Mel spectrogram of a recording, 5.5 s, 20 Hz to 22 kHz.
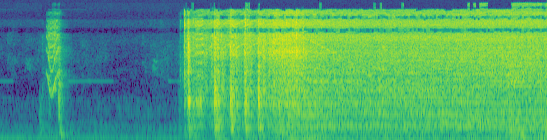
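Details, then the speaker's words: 2006 Honda Accord manual after starter replacement: quick clean crank of a few even turns, engine catches and runs steadily with no grinding; new starter engaging properly. "But a couple times like this, it sounds perfect."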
